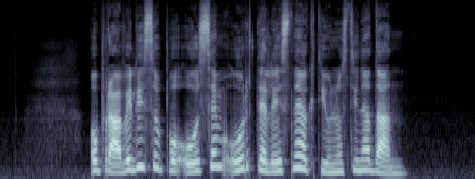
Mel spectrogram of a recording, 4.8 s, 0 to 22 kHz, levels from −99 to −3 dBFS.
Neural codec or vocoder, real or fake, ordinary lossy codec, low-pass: none; real; none; none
